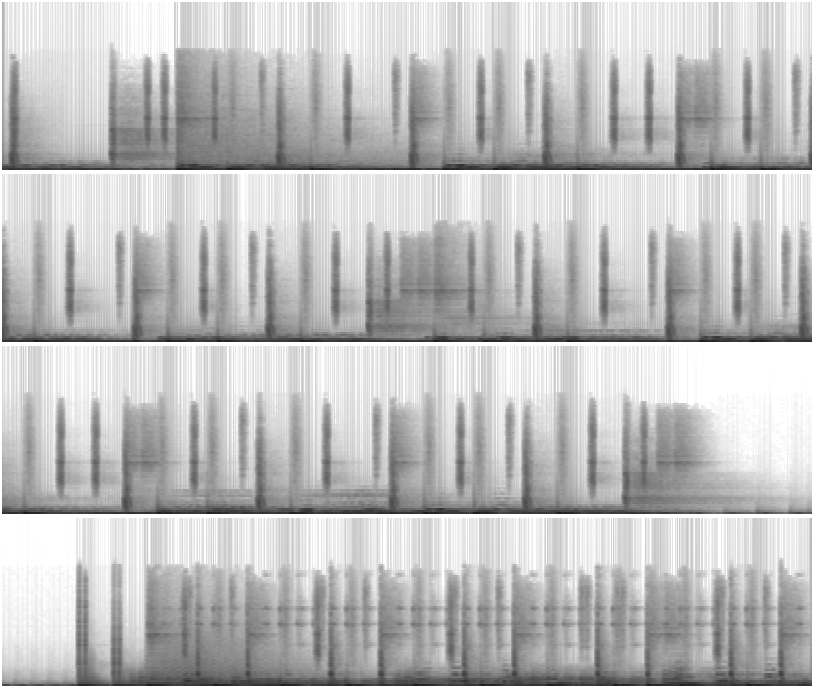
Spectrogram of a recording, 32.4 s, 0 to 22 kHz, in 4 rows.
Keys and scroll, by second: 0.7-1.2 typing, 3.0 [, 3.6 [, 4.0 [, 12.3 ctrl+t, 22.4 Return, 24.5 e.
